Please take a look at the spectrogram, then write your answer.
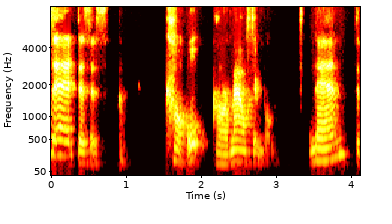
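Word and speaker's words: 口: It's made of a mouth symbol, kou, if you want to pronounce it. This is kou, our mouth symbol.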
